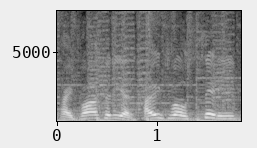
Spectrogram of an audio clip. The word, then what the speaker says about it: Hydrocity: emotion effect also yes I pronounce the Zone's name as hydrosity instead of hydro City for a very specific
